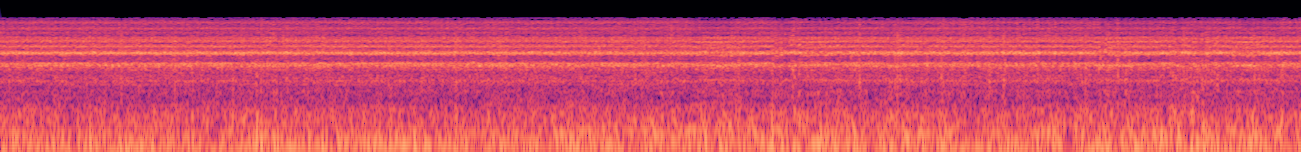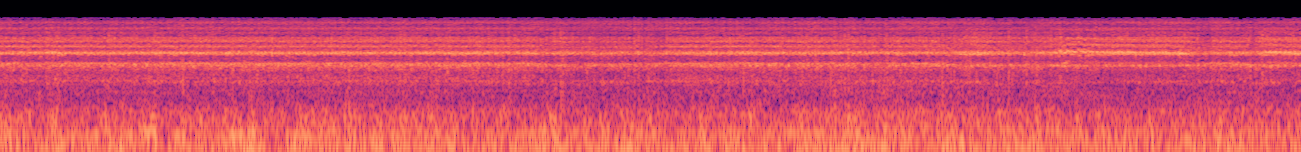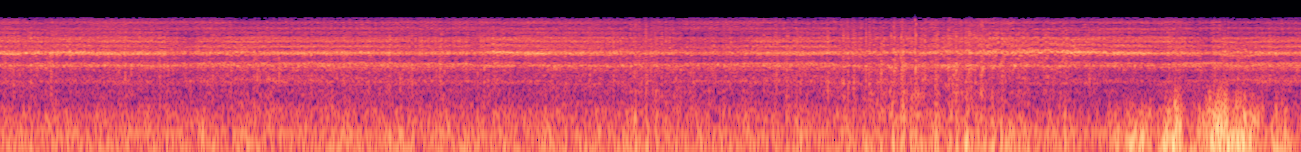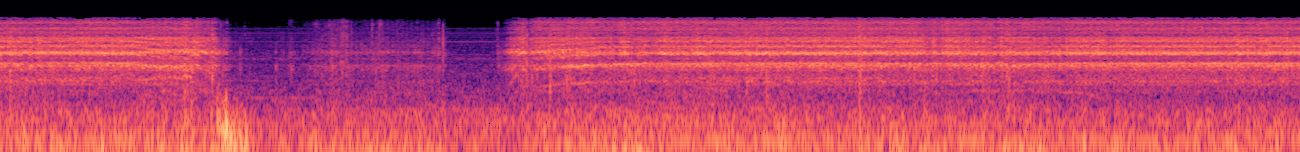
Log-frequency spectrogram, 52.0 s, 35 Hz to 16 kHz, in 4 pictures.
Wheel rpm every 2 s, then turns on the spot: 160, 160, 160, 160, 160, 160, 160, 160, 160, 160, 160, 160, 160, 160, 160, 160, 160, 160, 160, 160, 90, 10, 120, 160, 160, 160.
42-44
